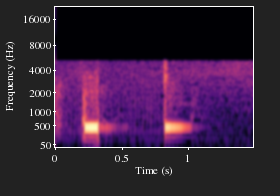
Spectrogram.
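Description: Two short, steady beeps of a telephone line sound as an incoming call connects, each tone at an even pitch, separated by a brief gap and heard alone.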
